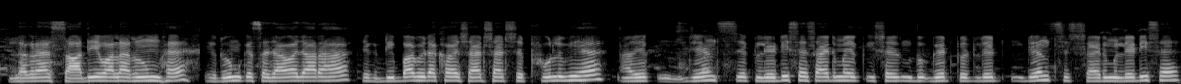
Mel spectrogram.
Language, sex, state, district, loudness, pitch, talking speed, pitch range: Hindi, male, Bihar, Jahanabad, -20 LUFS, 170 Hz, 220 wpm, 160-180 Hz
